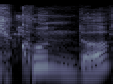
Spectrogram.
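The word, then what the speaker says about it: Jeet Kune Do: Jet Kunida. Isso, exatamente. Jet Kundo. Jet Kundo. a pronúncia é diferente.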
